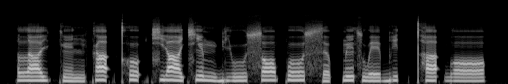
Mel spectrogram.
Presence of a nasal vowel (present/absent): present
